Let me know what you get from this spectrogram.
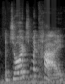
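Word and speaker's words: George MacKay: the Stars our two leading men we have George Makai that's how you pronounce it I thought that George Makai as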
